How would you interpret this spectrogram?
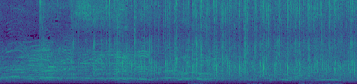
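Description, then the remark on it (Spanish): During a sermon, a crowd applauds God steadily with dense, continuous clapping, mixed with scattered cheers and shouts throughout. “Pero denle un aplauso bien bueno a Dios.”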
